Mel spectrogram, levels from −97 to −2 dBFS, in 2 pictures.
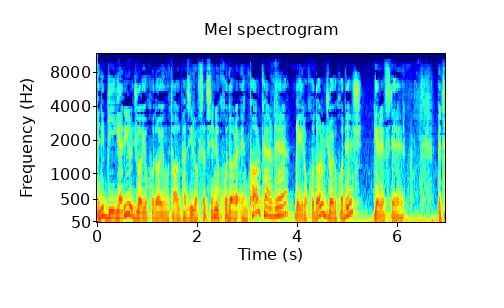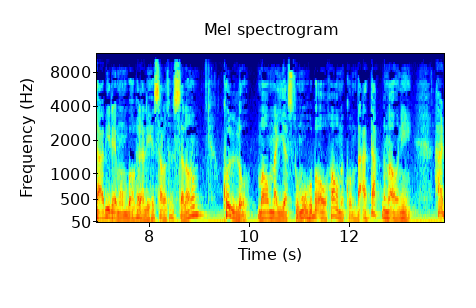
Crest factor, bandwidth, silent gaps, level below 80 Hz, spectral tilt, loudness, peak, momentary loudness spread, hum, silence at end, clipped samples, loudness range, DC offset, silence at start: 16 dB; 10.5 kHz; none; -40 dBFS; -7 dB/octave; -23 LUFS; -6 dBFS; 7 LU; none; 0 s; under 0.1%; 2 LU; under 0.1%; 0 s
